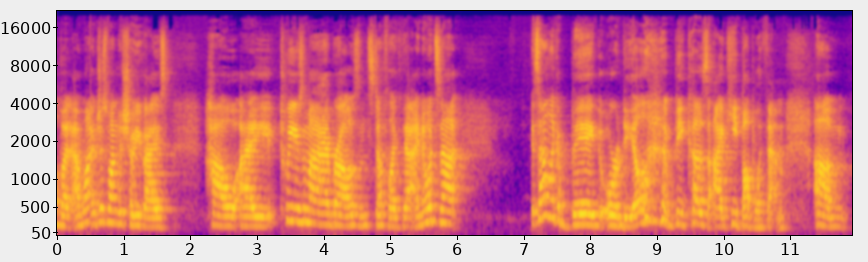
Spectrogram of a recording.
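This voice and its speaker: A young woman in her twenties talks casually to camera at home, rambling with fillers and easy laughs. Her voice is bright and forward, and the room around her rings with echo. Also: lowish voice. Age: 20s. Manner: chatty, with frequent fillers and laughs. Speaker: beauty vlogger. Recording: echoey room.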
